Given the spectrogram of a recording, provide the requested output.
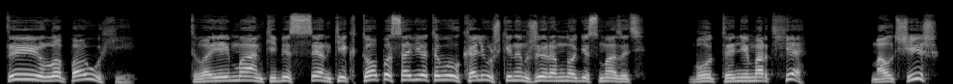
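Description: A man's voice: high voice, lively intonation, a little slow, dry recording, clean studio sound, pitched above the performer's own voice. A man reading the part of a stern old warrior who scolds and interrogates youngsters in an audiobook. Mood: scolding. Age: older. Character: stern old male warrior, sharp-tongued. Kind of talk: audiobook character voice.

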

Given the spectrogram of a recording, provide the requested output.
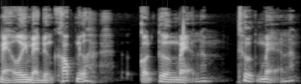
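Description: A man's voice: medium pitch, lively intonation, moderate pace, slightly rough, pitched above the performer's own voice. A man voicing the sulky, grieving ghost of a young girl in a spoken ghost story, with a sobbing, reproachful delivery. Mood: tender. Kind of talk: storytelling narration.

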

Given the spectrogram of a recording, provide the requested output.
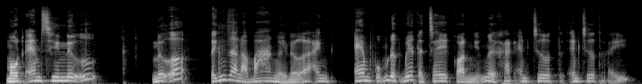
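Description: Defensive Northern Vietnamese man, lively pitch. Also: fast talker. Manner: defensive, repetitive, with many fillers and restarts. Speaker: audiobook narrator answering a listener. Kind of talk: unscripted direct address to a commenter.

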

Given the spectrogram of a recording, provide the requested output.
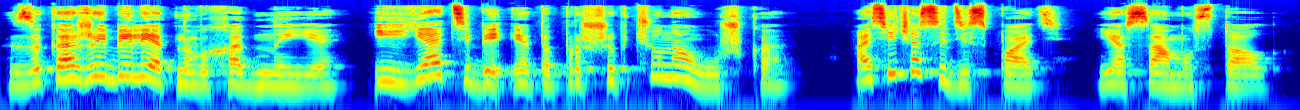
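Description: A woman's voice: mid-range voice, expressive, normal speed, close to an everyday voice. A woman reading the lines of a short-tempered, domineering man who growls, swears and gives orders, in an audiobook. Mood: calm.

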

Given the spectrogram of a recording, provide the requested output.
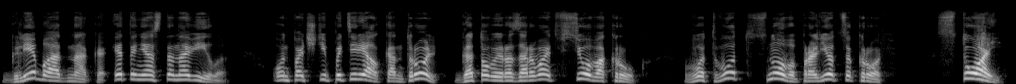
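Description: Expressive male audiobook narrator. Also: sits high, normal speed, dry recording, clean studio sound. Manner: expressive storytelling. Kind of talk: scripted fantasy narration.

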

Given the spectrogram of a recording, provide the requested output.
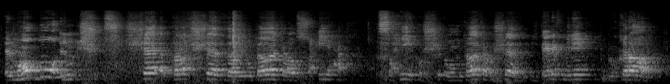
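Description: A high-voiced man with an Egyptian Arabic accent speaks rapid-fire in a classroom lecture, quizzing his students and then answering for them. The sound is echoey and distant, with background noise.

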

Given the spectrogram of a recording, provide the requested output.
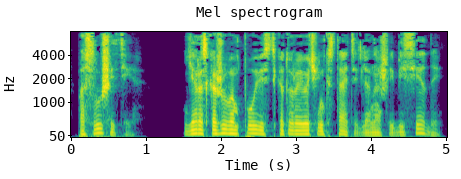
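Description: A man solemnly reading a spiritual letter aloud in a slow, didactic way. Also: low voice, expressive, dark tone. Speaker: reader. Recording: dull lo-fi recording.

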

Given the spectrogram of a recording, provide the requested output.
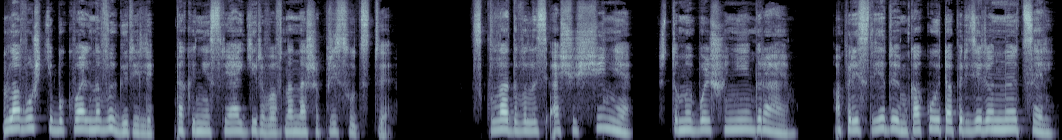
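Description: A woman reading an audiobook in an even, measured way. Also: medium pitch, husky, no echo, clean studio sound. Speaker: audiobook narrator. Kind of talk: scripted narration.

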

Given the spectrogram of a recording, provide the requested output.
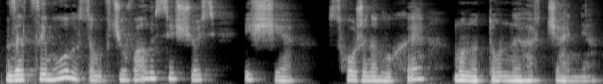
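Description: An audiobook narrator reading a comic fantasy novel in an even storytelling delivery. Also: mid-range voice, normal speed.

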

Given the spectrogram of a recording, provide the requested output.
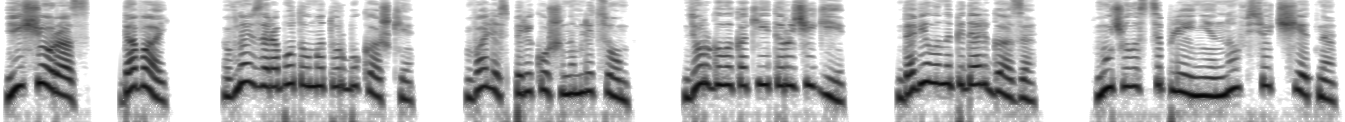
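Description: Woman reading a novel, high mellow voice, steady, dry sound. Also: normal speed, dry recording. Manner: steady storytelling. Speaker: audiobook narrator. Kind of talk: scripted narration.

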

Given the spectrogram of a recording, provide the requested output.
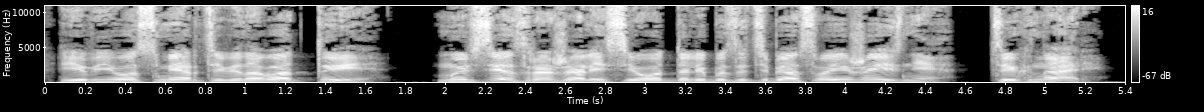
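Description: A man voicing a shocked, desperate male stalker whose voice rises high and strained. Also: animated, normal speed, clean tone, dry recording, studio quality. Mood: anguished. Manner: raised, strained, high-pitched outcries.

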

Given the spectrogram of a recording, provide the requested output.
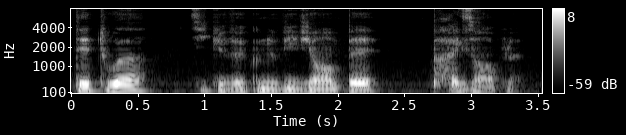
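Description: A man reading the part of a calm, dignified nobleman officer in an audiobook. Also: on the low side, husky. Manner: measured, dignified, firm.

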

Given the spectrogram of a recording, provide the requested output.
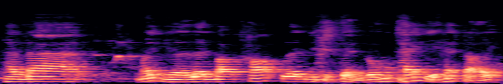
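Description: A man's voice: medium pitch, fast talker, dark tone, heavy reverb, low-quality recording. A man giving a dharma talk to a lay audience, jovial and teasing, acting out a pleading caller. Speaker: Buddhist monk teacher.

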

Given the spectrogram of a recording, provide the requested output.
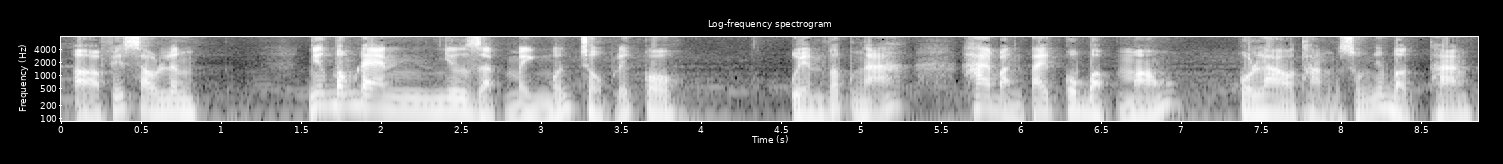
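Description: A man narrating a horror story in a dramatic, measured way. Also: medium pitch, sing-song, faint music behind.

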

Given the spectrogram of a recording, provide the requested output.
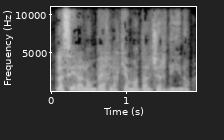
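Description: A woman with a low, husky voice reads a novel aloud in a measured, expressive way. The sound is dry and close, with no room around it. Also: no echo. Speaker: audiobook reader. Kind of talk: literary audiobook narration.

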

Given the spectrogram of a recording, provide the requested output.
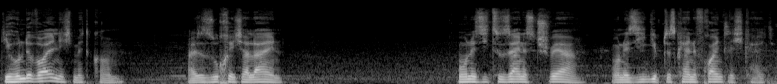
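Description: An actor narrates a radio drama as a hardened, bleak homeless Russian street boy, speaking in short, plain, stark present-tense sentences with a desolate mood. His medium-pitched voice is a little mellow and natural, fairly even in intonation, at a moderate pace with frequent pauses, over slight background noise.

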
